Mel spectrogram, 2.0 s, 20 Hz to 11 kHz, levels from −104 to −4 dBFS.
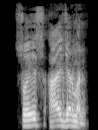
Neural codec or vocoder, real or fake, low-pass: none; real; 9.9 kHz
